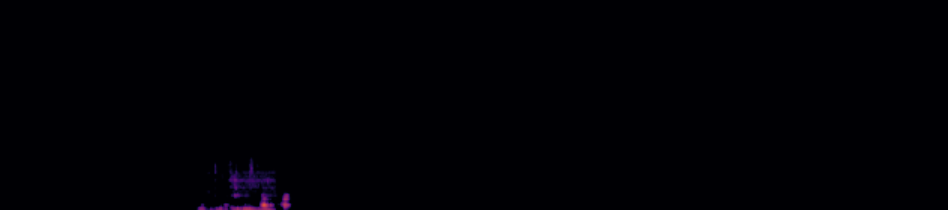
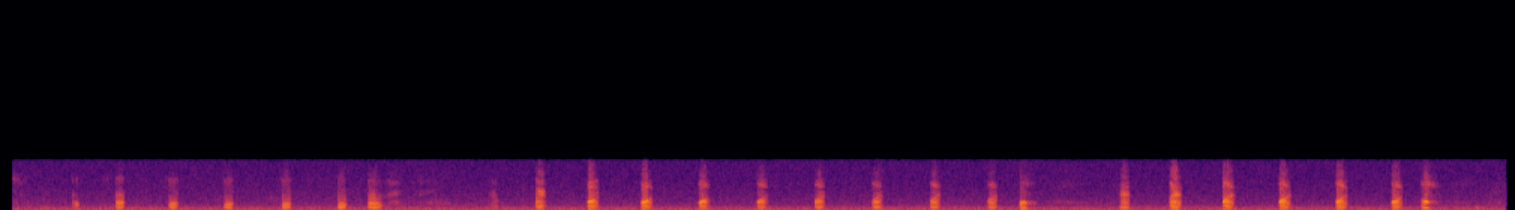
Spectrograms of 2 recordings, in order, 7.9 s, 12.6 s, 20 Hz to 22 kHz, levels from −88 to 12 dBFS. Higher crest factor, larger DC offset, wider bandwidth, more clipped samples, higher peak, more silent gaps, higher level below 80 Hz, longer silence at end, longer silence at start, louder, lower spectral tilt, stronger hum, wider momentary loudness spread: first, 32 dB vs 20 dB; second, under 0.1% vs 0.4%; second, 4.9 kHz vs 5.4 kHz; neither; second, -22 dBFS vs -8 dBFS; neither; second, -82 dBFS vs -44 dBFS; first, 5.5 s vs 0.1 s; first, 1.65 s vs 0.1 s; second, -44 LUFS vs -27 LUFS; second, -5.5 dB/octave vs -7.5 dB/octave; neither; first, 23 LU vs 15 LU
